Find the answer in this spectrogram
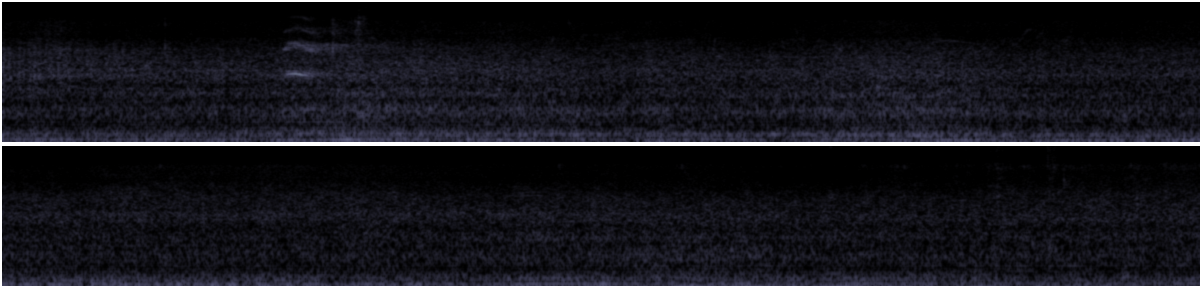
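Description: Steady low rumble of passing traffic, with no animal calls heard.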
